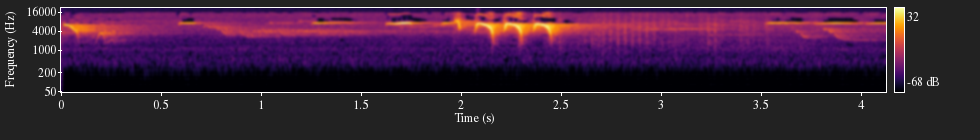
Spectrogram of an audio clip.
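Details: European crested tit singing: thin, very high notes, then a quick run of three or four sharply down-slurred notes around the two-second mark, followed by faint high wisps. No other sounds.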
